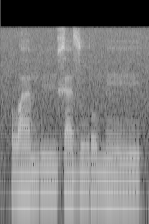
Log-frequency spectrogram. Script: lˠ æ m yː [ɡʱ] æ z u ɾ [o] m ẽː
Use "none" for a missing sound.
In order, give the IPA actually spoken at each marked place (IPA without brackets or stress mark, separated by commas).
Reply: x, o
